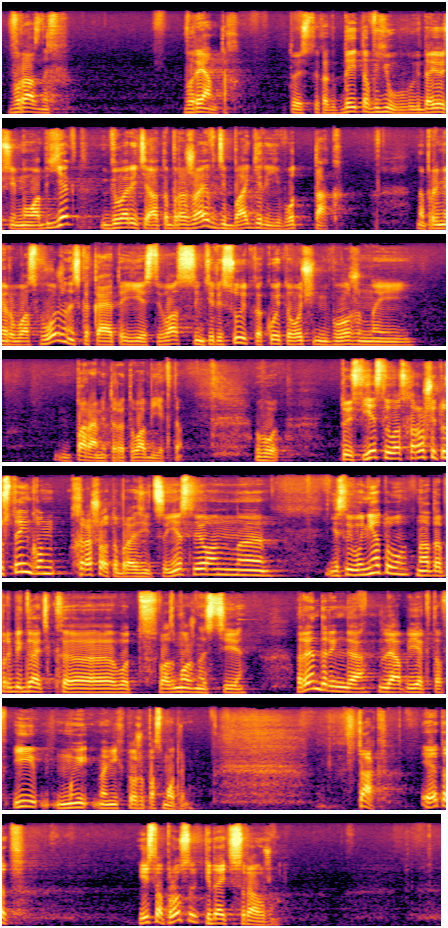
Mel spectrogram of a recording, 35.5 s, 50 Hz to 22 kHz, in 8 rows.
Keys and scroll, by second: 31.4 super+F2, 31.5 super+F2.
